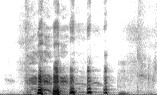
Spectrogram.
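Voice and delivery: high laugh. Real, not acted. Laughing at own voice.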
